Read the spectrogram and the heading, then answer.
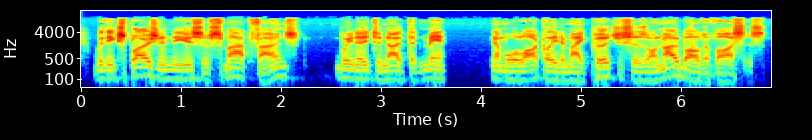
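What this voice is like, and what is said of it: Congested voice from a cold. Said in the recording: “I've got a bit of a cold, so that's why my voice is a bit funny today.”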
